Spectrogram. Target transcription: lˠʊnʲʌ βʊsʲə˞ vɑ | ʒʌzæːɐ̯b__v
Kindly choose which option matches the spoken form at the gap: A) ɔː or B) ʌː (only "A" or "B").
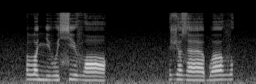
B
